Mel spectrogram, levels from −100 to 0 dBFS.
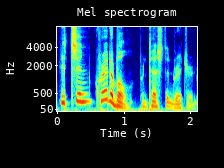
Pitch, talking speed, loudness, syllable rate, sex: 150 Hz, 115 wpm, -21 LUFS, 5.1 syllables/s, male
